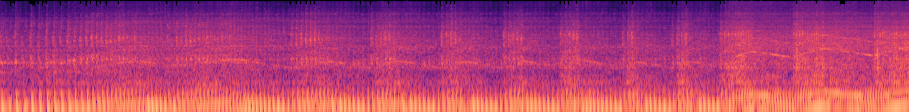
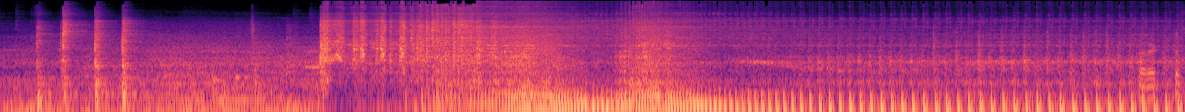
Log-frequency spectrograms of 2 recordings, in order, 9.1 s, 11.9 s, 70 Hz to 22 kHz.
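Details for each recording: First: Bajaj BS4 auto engine restored 3.5–4 months ago: a light rapid knock at idle, sharper under gentle throttle. Oil is full and not being consumed. Connecting-rod noise was suspected and then confirmed; the bore is not scored. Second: Bajaj auto BS4 single-cylinder, engine rebuilt about four months ago with new bore, connecting-rod noise suspected at idle with light throttle: a few cranks, then catches and settles to an even, steady putt with no knocks; sounds healthy.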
